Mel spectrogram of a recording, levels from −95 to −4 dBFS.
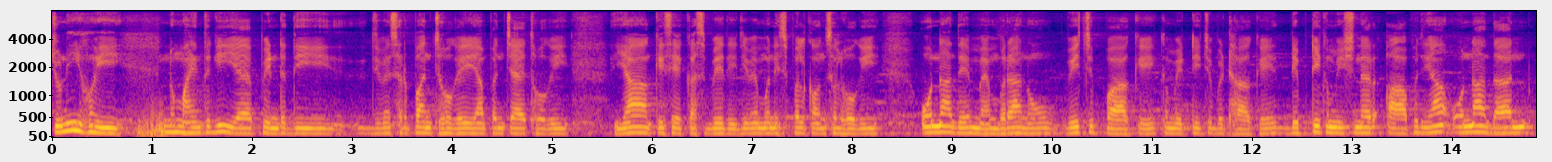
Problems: constant background noise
